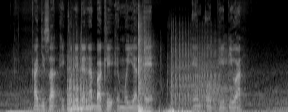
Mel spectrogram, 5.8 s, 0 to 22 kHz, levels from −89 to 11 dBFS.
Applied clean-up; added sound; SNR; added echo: none; Slam; -2 dB; none.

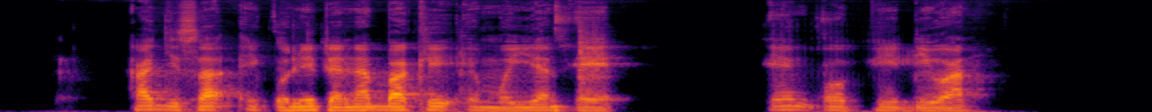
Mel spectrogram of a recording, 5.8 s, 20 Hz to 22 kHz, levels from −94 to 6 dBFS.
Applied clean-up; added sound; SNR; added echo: neural mask model Resemble Enhance denoiser.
